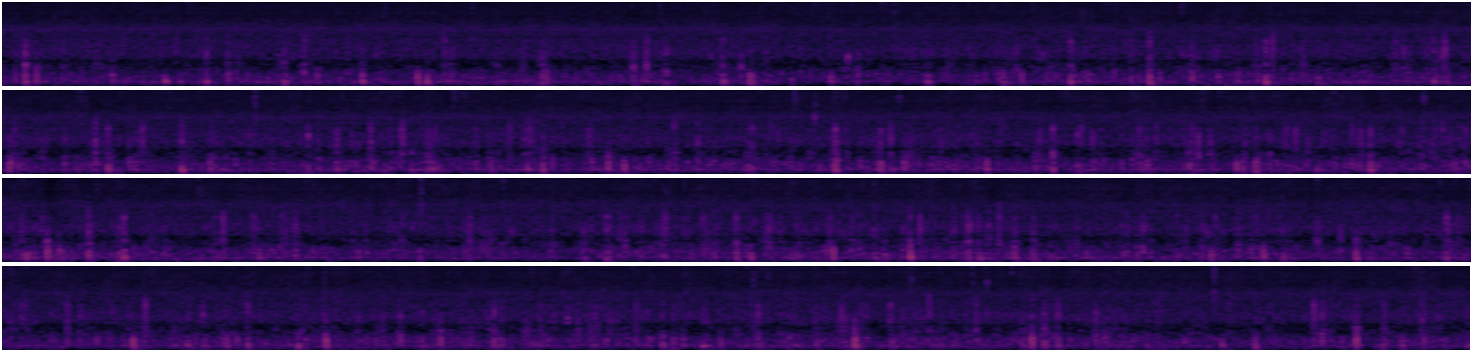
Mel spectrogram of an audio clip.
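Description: Pouring rain falling steadily on forest leaves and a paved road, a dense, even patter of individual drops.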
